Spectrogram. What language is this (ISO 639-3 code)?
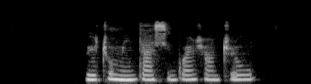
zho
